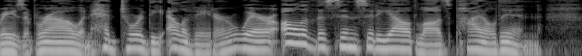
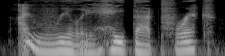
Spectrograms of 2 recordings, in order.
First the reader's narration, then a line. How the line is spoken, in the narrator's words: grumble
